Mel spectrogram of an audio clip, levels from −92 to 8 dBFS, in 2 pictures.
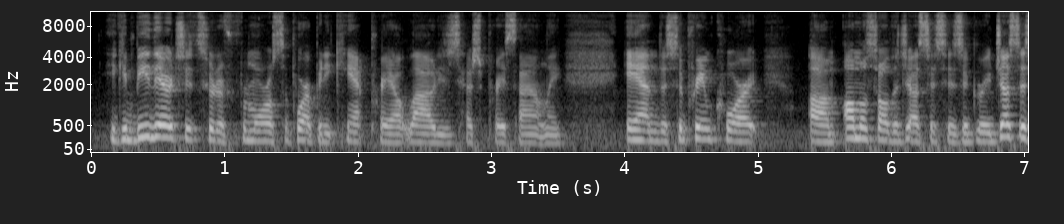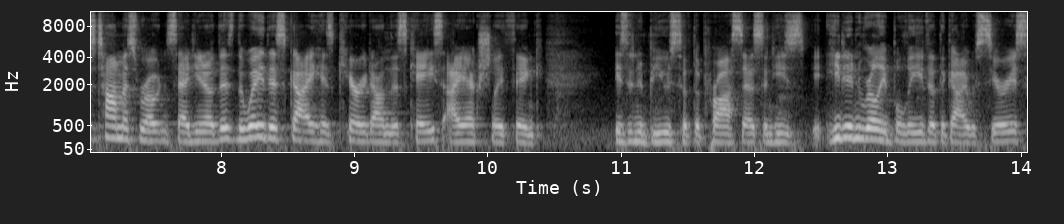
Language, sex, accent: English, female, American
